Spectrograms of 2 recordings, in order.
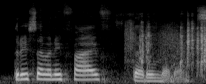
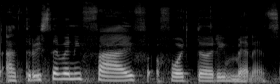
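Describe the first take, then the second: First: "three seventy-five" said higher and punched, "thirty minutes" dropping; stress on three seventy-five. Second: Said in the usual way. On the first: Shown as a demonstration.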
